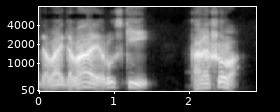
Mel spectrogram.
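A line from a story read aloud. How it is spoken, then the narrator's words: Young woman shouting. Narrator (Russian): Маленькая проститутка крикнула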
